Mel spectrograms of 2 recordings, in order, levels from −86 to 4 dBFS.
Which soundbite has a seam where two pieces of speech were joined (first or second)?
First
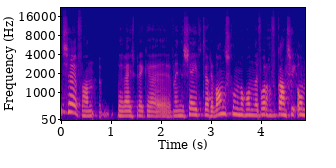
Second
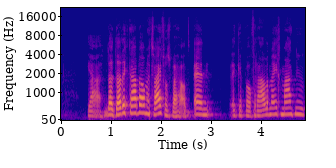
first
